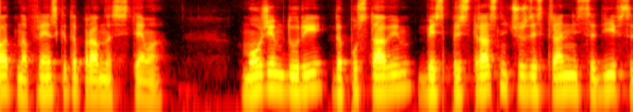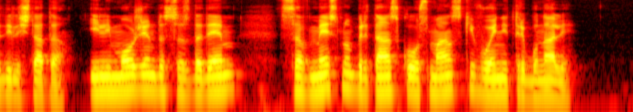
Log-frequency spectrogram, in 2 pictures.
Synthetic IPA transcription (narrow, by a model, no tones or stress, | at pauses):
vət̪nɐfɾɛnskət̪əpɾavnəsi̥st̪ɛmə | mɔʒɛmd̪ʊɾid̪ɐpost̪avimbɛspɾist̪ɾasnit͡ʃuʒd̪ɛst̪ɾanːisɐd̪iːfsɐd̪iliʃt̪at̪ə | ilimɔʒɛmd̪ɐsəzd̪ɐd̪ɛm | sɐvmɛsnobɾit̪anskoosmansk̟ivoɛnːit̪ɾibunali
